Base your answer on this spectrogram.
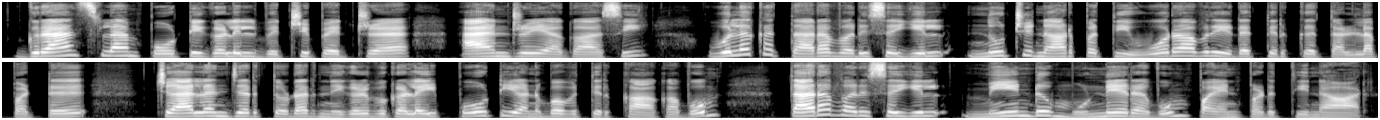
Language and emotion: Tamil, neutral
